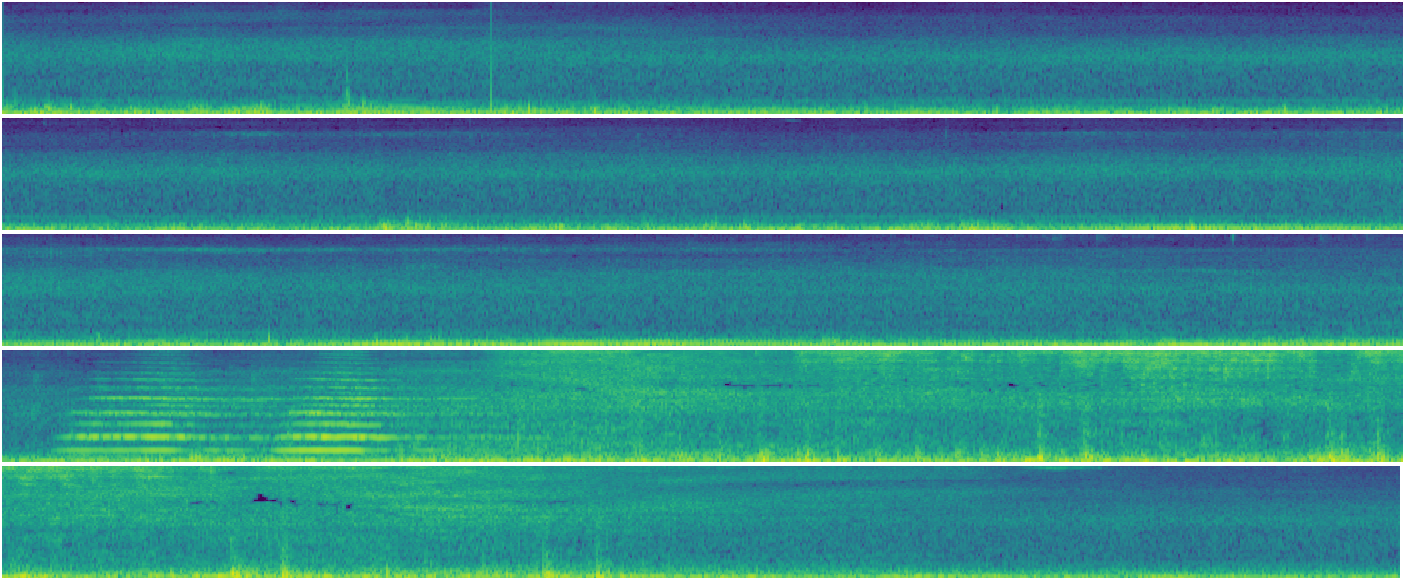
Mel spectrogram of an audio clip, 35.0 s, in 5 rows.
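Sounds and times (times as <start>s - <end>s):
train wheels rumbling on rails: 0.0s - 35.0s
train horn blasts: 21.2s - 23.7s.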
